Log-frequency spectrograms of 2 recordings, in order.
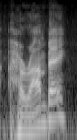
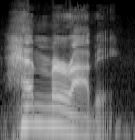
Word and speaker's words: Hammurabi: The ancient code of Harambe? No. Hammurabi. Yeah. Hemorrhoid? I'm pronouncing it wrong.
